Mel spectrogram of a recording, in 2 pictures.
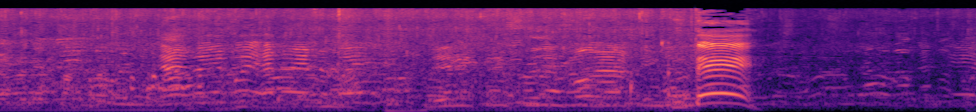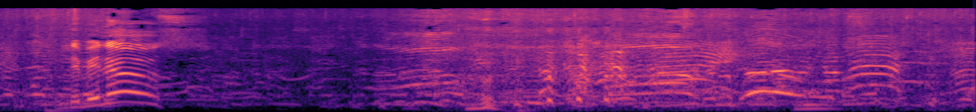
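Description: Several women chatter and laugh loudly close by.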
